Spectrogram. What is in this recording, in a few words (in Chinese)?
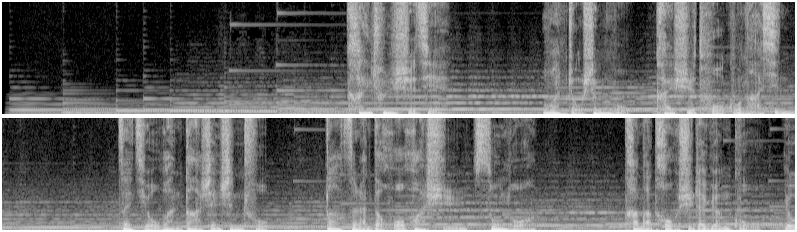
男 纪录片; 梭罗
